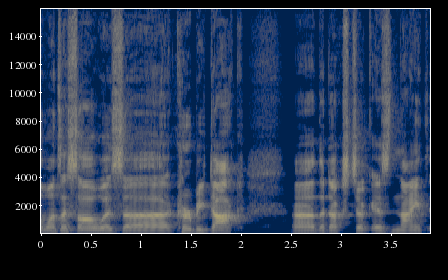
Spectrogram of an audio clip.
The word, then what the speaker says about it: Dach: But one of the ones I saw was Kirby Dach. The Ducks took as 9th in some of the mock drafts. The last name is pronounced Doc, even though it's D-A-C-H.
